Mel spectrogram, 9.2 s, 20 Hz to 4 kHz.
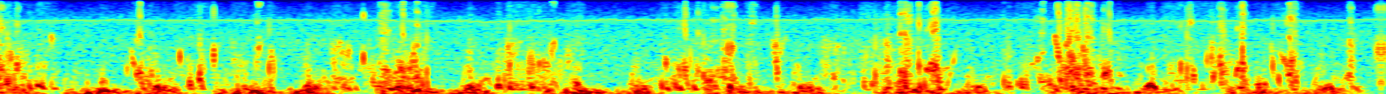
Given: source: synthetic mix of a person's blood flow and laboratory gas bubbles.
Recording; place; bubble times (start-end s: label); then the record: Doppler ultrasound of blood flow; precordium
0.00-0.45 s: bubbles
0.84-1.08 s: bubbles
1.20-1.50 s: bubbles
1.57-1.90 s: bubbles
2.23-2.93 s: bubbles
3.31-3.94 s: bubbles
4.41-5.12 s: bubbles
5.16-5.29 s: bubbles
5.51-6.44 s: bubbles
6.70-7.55 s: bubbles
7.78-8.73 s: bubbles
8.98-9.10 s: bubbles
9.20-9.25 s: bubbles
From the record:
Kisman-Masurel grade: 444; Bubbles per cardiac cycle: continuous sound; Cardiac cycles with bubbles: 100%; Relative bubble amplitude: maximal (0.775 to 0.999); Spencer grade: 4 (maximum detectable bubble signal sounding continuously throughout systole and diastole of every cardiac period, and overriding the amplitude of the normal cardiac signals); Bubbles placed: only in the low amplitude regions of the cardiac cycle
